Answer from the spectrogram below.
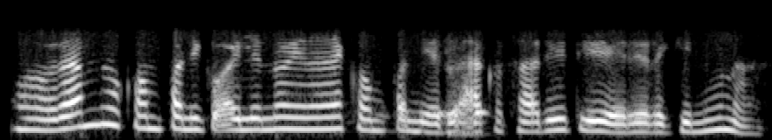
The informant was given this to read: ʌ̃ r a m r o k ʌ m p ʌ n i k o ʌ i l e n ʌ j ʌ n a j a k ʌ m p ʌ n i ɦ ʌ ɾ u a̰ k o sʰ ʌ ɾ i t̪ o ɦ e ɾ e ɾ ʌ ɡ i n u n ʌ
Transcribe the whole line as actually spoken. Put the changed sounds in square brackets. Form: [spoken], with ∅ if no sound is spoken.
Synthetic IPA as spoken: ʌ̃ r a m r o k ʌ m p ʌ n i k o ʌ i l e n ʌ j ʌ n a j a k ʌ m p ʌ n i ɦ ʌ ɾ u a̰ k o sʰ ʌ ɾ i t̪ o ɦ e ɾ e ɾ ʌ ɡ i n u n ʌ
